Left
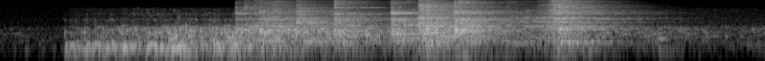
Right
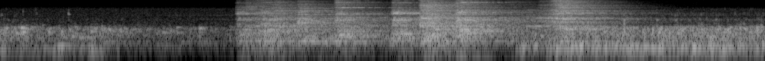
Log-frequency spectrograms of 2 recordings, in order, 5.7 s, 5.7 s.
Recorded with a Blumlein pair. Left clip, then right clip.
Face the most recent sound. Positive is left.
turn(degrees=35)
